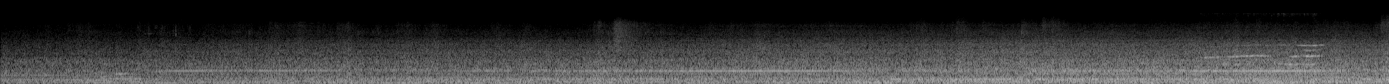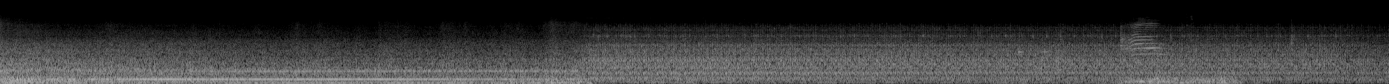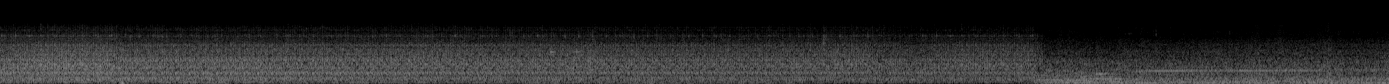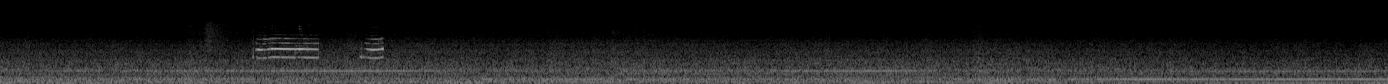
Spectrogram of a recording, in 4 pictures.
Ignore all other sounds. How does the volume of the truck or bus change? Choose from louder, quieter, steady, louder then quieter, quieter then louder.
quieter.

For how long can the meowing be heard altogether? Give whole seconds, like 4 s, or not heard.
4 s.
